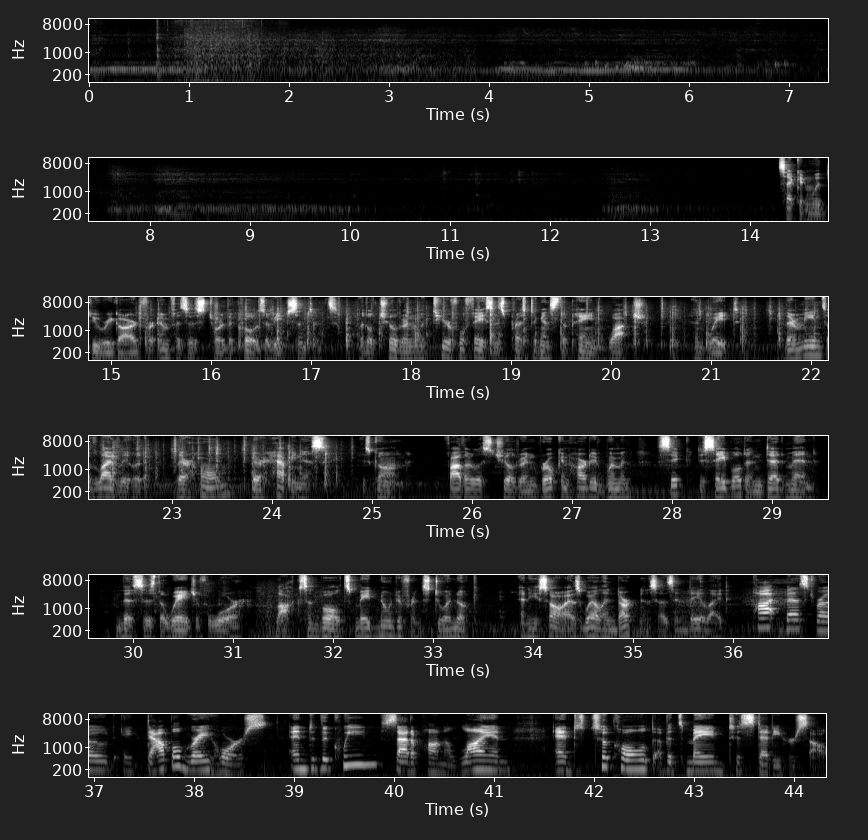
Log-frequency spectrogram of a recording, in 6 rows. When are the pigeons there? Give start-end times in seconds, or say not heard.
4.1-7.0.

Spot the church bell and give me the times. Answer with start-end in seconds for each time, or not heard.
not heard.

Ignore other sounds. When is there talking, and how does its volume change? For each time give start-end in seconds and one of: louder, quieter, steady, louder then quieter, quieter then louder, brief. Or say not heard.
14.2-44.2 steady.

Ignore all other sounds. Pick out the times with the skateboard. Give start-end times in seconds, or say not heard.
0.0-1.9.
